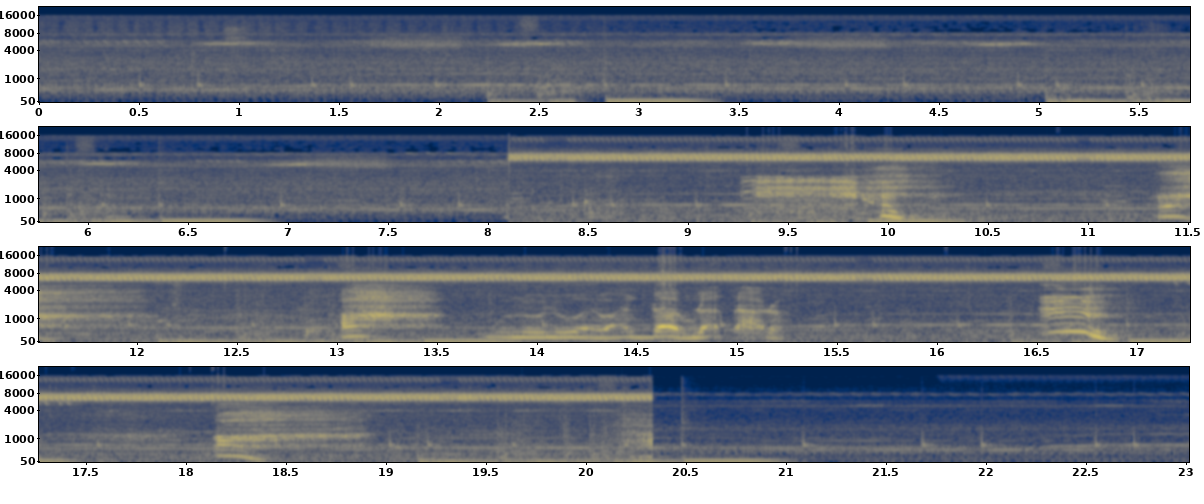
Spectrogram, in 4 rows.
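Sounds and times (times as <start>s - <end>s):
crickets chirring: 0.0s - 23.0s
film music with pulsing bass: 2.3s - 3.5s, 5.0s - 7.1s, 8.1s - 21.9s
man groaning: 8.1s - 20.4s.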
